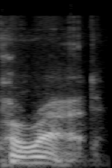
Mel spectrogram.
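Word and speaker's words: פרד: The pa is pronounced individually, and then the ra and da will be connected. All right, so that will make the word parad.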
